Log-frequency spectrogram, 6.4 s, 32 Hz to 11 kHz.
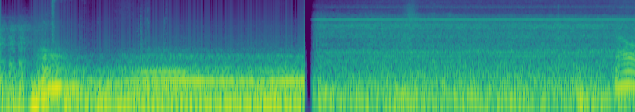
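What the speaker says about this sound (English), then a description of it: "Cold start time." A 2018 McLaren 720S cold start: low engine rumble, then a sharp click and the engine catches, settling into a steady loud idle with a faint high whine.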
